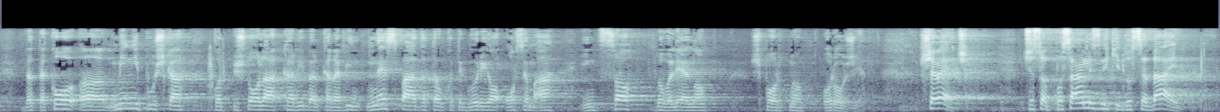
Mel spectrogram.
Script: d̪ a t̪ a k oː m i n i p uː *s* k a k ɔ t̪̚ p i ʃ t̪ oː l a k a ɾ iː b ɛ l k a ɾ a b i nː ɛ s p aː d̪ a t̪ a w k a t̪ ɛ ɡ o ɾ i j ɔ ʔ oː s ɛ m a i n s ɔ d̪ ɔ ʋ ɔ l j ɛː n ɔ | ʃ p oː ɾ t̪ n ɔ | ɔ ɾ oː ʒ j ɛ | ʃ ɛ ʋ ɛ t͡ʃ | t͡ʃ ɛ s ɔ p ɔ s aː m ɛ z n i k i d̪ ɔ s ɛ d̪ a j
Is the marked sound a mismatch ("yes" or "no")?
yes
